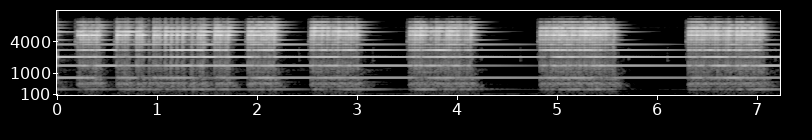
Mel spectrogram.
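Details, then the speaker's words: Homemade fire alarm system bell, pulse rate set by potentiometer changing capacitor charge time and an added diode: high, shrill bell rings in bursts, first quick and choppy, then slower even pulses about every 1.5 seconds; working normally. "you can see that the change in speed of the pulsing differences as well as here when I add this diode in you can hear that it rings at a different rate"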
